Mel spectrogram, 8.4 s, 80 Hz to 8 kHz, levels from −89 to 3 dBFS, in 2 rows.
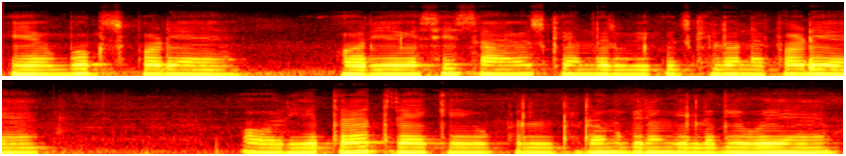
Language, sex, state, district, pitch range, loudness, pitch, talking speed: Hindi, male, Rajasthan, Bikaner, 135-140 Hz, -17 LUFS, 135 Hz, 185 wpm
